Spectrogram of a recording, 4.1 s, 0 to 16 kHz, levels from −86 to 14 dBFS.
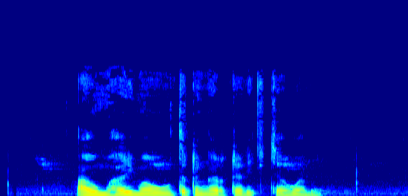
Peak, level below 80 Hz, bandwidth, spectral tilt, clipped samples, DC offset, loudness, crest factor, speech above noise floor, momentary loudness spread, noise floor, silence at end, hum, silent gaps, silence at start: -8 dBFS; -74 dBFS; 10.5 kHz; -9 dB/octave; under 0.1%; under 0.1%; -27 LUFS; 20 dB; 41 dB; 11 LU; -67 dBFS; 0.9 s; none; none; 0.75 s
